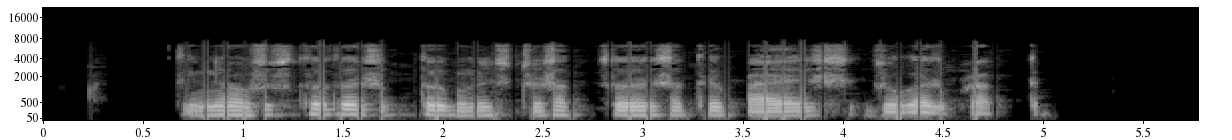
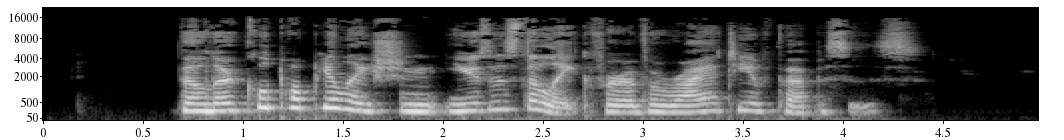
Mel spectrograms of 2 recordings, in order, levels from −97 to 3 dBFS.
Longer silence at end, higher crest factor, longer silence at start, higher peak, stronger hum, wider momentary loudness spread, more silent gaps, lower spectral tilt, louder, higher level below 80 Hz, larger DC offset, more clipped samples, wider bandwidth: first, 0.8 s vs 0.65 s; about the same, 20 dB vs 16 dB; about the same, 0.65 s vs 0.7 s; second, -10 dBFS vs 0 dBFS; neither; second, 8 LU vs 14 LU; neither; first, -5.5 dB/octave vs -4 dB/octave; second, -29 LUFS vs -15 LUFS; about the same, -54 dBFS vs -52 dBFS; neither; neither; second, 7.6 kHz vs 16 kHz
